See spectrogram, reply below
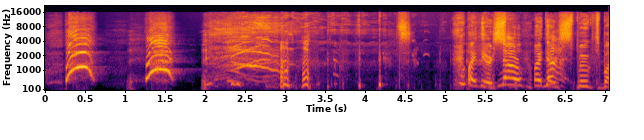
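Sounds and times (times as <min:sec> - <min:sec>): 
person imitating a terrified scream: 0:00.2 - 0:01.7
speech: 0:01.0 - 0:02.3, 0:05.4 - 0:07.0
laughter: 0:02.0 - 0:07.0.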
